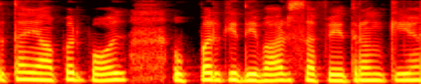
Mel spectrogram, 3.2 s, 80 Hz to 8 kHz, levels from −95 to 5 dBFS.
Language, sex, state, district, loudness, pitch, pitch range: Hindi, female, Chhattisgarh, Sukma, -17 LUFS, 220 Hz, 215-235 Hz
